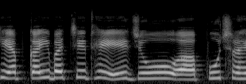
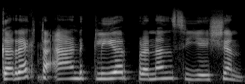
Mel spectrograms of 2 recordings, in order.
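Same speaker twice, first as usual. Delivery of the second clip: each word spelled out slowly and clearly; teacher models careful diction for students, slowly; slow careful demo; much slower than usual. Shown as a demonstration. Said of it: "spellings के लिए एक चीज़ पे ध्यान".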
